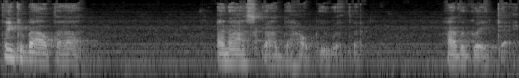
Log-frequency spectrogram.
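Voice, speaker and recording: Against noticeable background noise and audible room echo, a man at medium pitch speaks at a moderate pace with ordinary pitch variation, big swings in loudness, and long, frequent pauses. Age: 60s. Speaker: pastor. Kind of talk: devotional reflection. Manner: casual, hesitant with fillers.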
